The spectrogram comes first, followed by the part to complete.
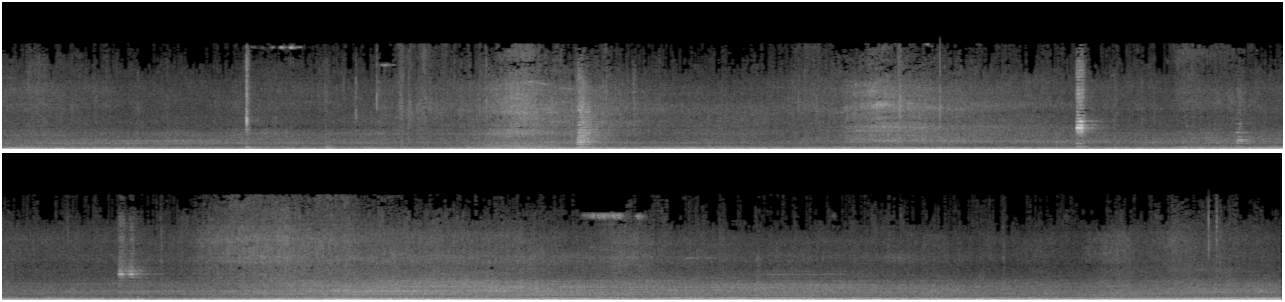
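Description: Steady low rumble of a taxi's engine and tyres heard from inside the cabin in city traffic, with brief car horn toots. A single sharp click comes near the middle, and the rumble grows louder in the last third as the car gathers speed.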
